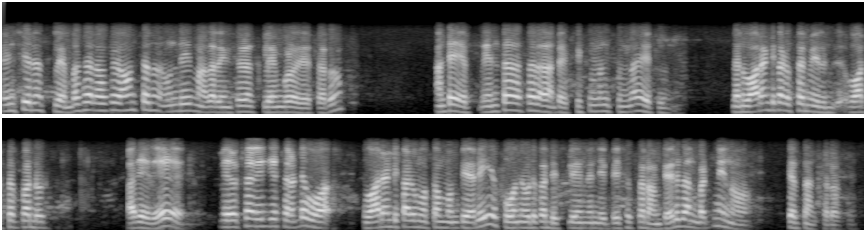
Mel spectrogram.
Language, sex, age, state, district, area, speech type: Telugu, male, 18-30, Telangana, Ranga Reddy, urban, conversation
